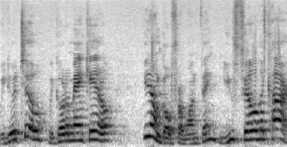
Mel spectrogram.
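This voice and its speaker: A man with an Upper Midwest accent speaks at a moderate pace. Noticeable background noise and audible room echo are present. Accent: Upper Midwest (Minnesota). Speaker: resident speaking at public forum. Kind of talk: public comment at town hall. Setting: town hall meeting.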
